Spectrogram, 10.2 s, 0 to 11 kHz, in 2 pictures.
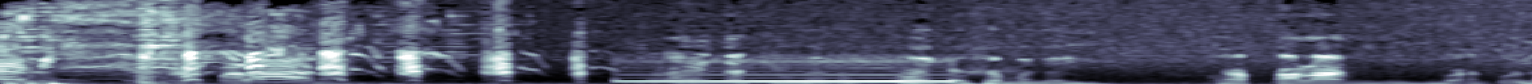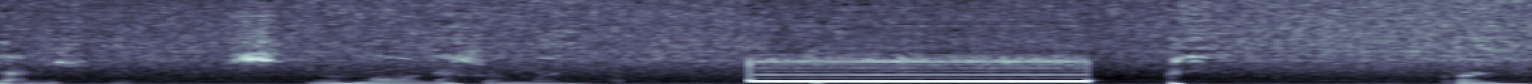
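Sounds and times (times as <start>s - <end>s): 
laughter: 0.0s - 2.4s, 9.0s - 9.3s
electronic telephone tone on a call: 2.0s - 3.2s, 7.6s - 8.8s
speech: 2.4s - 7.2s, 9.9s - 10.2s.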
